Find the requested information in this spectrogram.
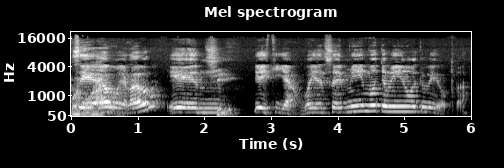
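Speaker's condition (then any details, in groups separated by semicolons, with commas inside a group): Cerebral palsy; affects muscles and walking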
